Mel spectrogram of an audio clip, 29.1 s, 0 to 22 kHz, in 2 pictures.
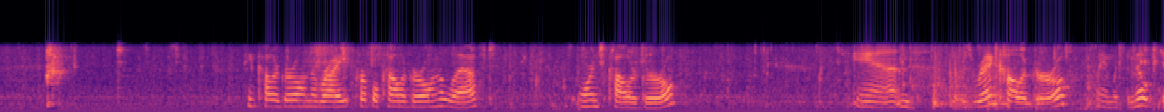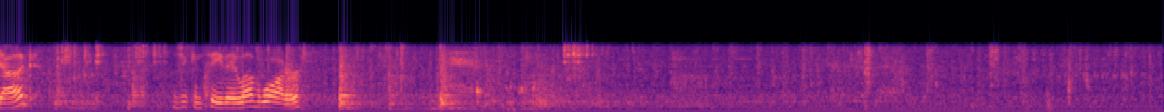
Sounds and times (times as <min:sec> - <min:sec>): Speech: 0:03.1 - 0:06.2, 0:07.2 - 0:08.5, 0:10.7 - 0:15.1, 0:16.7 - 0:18.4.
